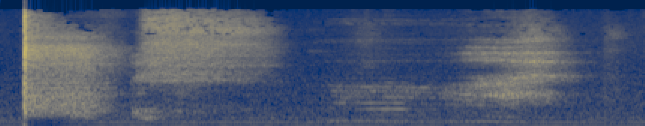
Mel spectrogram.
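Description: A single sharp hand clap, the loudest sound, followed by several breathy bursts of laughter.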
